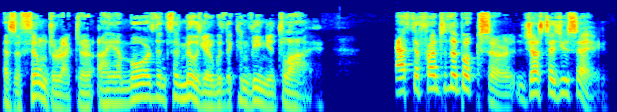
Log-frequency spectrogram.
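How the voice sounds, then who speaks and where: Man playing a wry, husky-voiced director narrator. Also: lowish voice, very animated, brisk, a little mellow, no room sound, clean studio sound. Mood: dry, amused. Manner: wry, conversational asides. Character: wry male film director narrating his encounter, politely exasperated. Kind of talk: radio play narration and dialogue.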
